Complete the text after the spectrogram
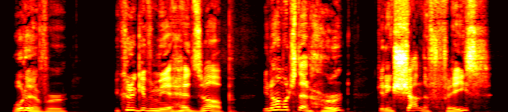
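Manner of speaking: groggy, dazed, annoyed, loud grumbling. At the bar, a man answers the one who just paid him back, groggy. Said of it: "[name] jerked up from his recliner, / [name] jerked up from his recliner, / groggy".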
